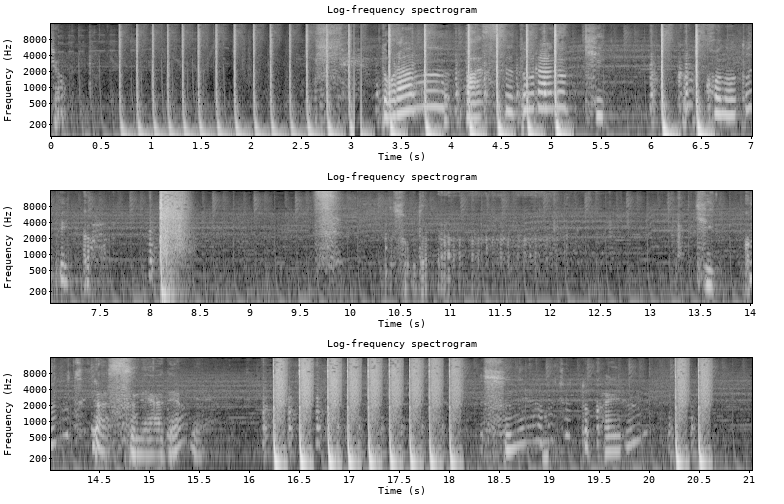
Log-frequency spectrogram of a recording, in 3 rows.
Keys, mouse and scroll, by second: 7.6 click, 18.6 click.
